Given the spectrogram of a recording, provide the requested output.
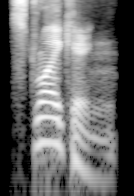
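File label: "striking", British English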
